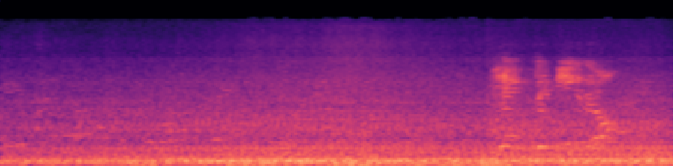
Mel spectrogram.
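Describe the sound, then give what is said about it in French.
A steady low engine drone and wind rumble fill the scene aboard the whale-watching boat Pouramilla in Samana Bay on a sunny morning, carrying about fifty tourists, with a few brief high-pitched chirps or calls rising faintly near the end. “Bienvenue sur notre bateau Pouramilla, d'où nous observerons les baleines aujourd'hui.”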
